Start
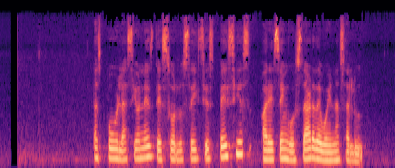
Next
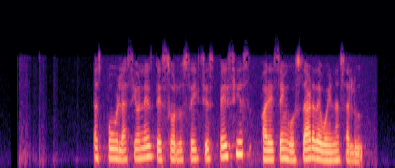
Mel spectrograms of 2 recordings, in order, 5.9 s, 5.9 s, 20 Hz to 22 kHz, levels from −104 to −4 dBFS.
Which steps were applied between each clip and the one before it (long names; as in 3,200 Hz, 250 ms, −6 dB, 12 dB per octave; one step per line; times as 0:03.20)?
noise gate −49 dBFS, range −19 dB
Chebyshev low-pass filter 6,200 Hz, order 8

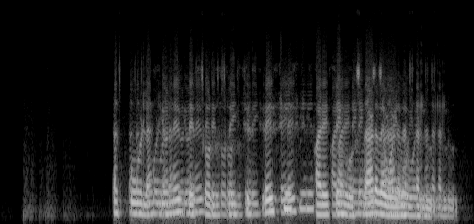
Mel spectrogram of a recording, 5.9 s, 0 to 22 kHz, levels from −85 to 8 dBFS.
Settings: adaptive Wiener filter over 9 samples
loudspeakers that aren't time-aligned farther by 67 metres −9 dB, 95 metres −7 dB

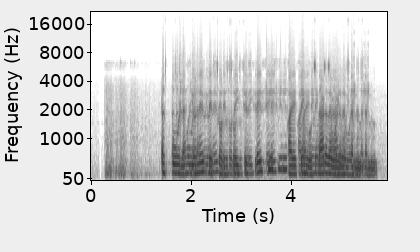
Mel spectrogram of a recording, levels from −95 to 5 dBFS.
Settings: multiband upward and downward compressor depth 70%
level −4 dB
